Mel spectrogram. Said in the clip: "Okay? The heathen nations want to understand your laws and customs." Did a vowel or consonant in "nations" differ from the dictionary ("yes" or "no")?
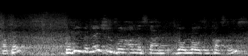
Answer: no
